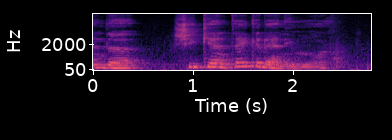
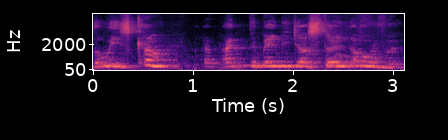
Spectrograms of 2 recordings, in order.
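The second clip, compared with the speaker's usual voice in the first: hollering to wife; 5 semitones higher than usual. Retold or imitated. Calling his wife in to see the baby roll, excited holler. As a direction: call her over, thrilled at the news. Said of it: "I hollered out to your mother".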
